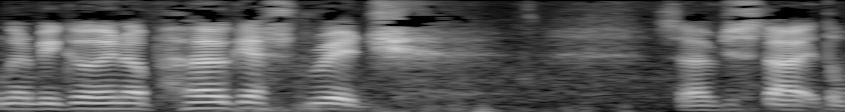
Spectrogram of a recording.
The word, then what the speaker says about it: Hergest Ridge: Today we're going to have a little walk around the beautiful village of Kington, and I'm going to be going up Hergestridge.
